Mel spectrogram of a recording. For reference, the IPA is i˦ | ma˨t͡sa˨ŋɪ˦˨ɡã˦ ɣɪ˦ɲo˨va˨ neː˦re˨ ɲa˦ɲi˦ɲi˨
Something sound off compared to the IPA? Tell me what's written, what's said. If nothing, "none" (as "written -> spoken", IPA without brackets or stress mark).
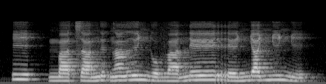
none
